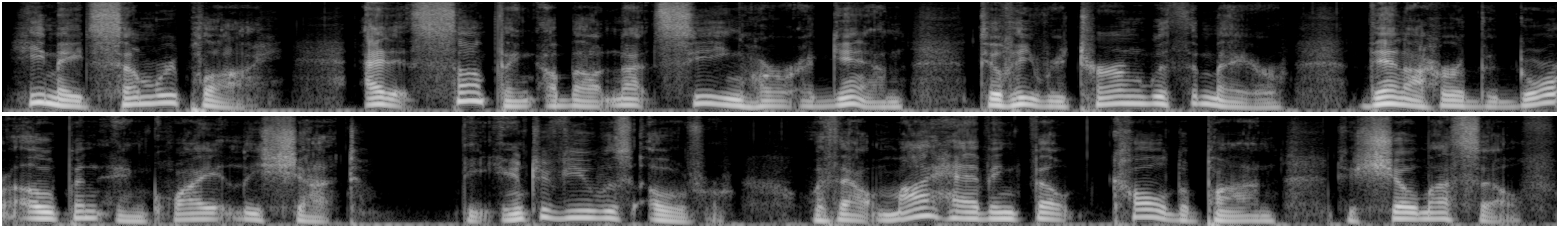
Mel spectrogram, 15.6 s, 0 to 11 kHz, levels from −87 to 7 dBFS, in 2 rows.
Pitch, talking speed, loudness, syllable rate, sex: 130 Hz, 150 wpm, -20 LUFS, 4.4 syllables/s, male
